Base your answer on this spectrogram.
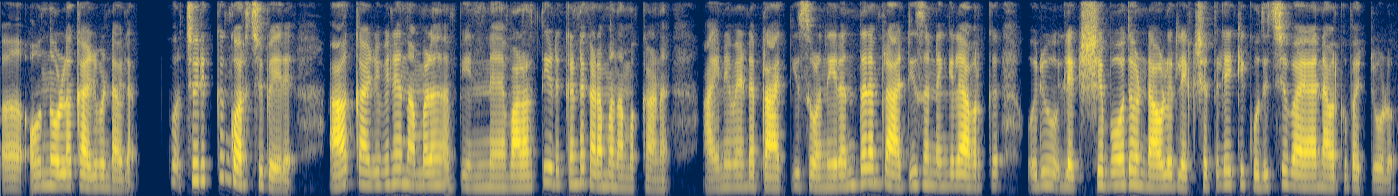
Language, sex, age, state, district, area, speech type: Malayalam, female, 60+, Kerala, Wayanad, rural, spontaneous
